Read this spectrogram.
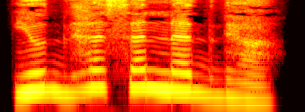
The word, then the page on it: ಯುದ್ಧಸನ್ನದ್ಧ: kannada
